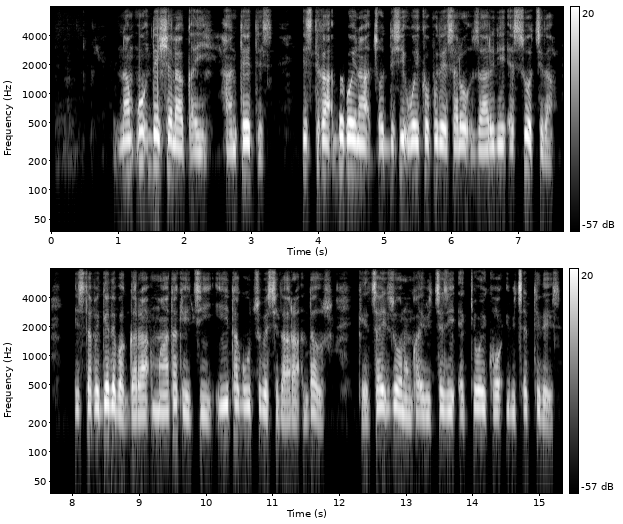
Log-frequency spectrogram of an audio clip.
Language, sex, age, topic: Gamo, male, 25-35, government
